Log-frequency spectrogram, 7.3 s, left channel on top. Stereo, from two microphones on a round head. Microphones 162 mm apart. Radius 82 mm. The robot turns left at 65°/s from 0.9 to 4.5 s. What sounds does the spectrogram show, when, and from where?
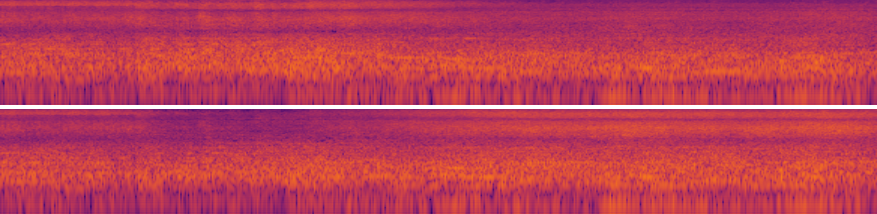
0.0 s running water: 175° left, 1.5 m; by 7.3 s 60° right, 1.5 m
